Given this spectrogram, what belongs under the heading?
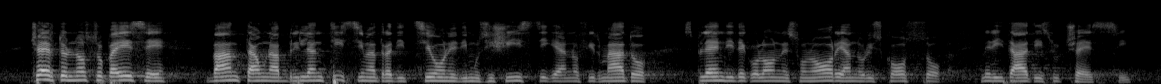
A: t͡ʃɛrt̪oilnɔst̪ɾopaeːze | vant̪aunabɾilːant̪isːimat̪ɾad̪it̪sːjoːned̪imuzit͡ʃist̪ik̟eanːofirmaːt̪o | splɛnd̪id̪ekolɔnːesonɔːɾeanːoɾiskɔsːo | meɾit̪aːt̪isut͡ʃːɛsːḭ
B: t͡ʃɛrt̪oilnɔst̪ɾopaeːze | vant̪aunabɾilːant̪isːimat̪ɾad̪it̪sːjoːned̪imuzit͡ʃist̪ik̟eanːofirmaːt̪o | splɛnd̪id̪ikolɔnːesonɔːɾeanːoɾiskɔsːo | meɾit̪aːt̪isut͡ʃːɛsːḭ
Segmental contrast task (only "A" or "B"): A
